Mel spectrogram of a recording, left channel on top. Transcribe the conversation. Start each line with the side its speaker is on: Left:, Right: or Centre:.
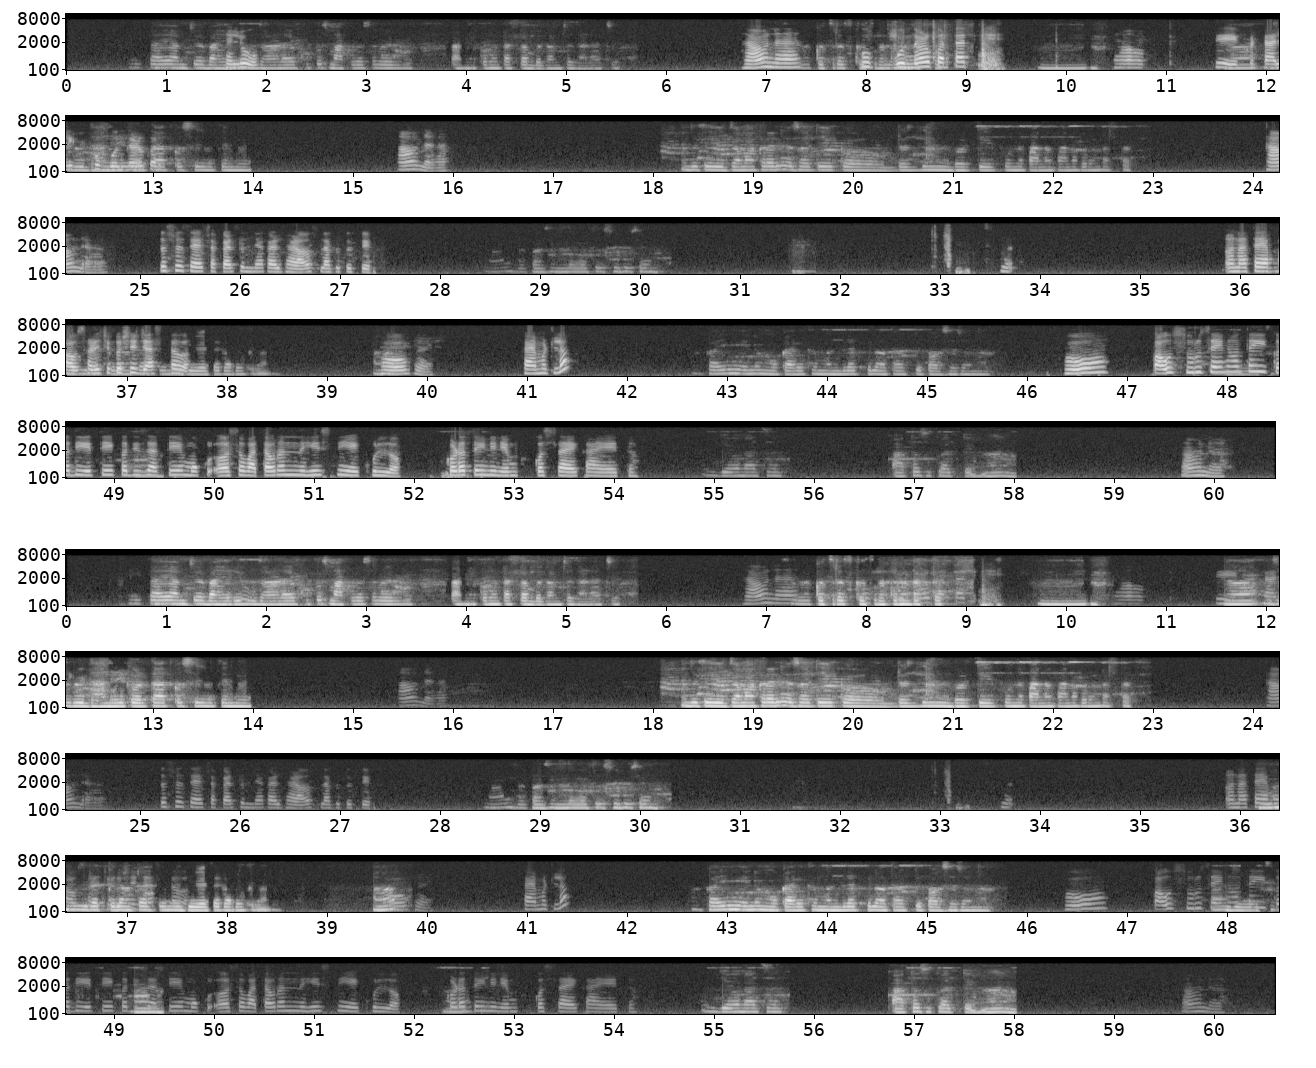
Right: हे, काय आमच्या बाहेर
Left: हॅलो
Right: झाडं आहे, खूपच माकड असतात पाणी करून टाकतात बदामच्या झाडाचे
Left: हाव ना
Right: सगळा कचराच
Left: खूप
Right: कचरा करून
Left: गोंधळ
Right: टाकतात,
Left: करतात ते
Right: हम्म..
Left: हो ते
Right: ह,
Left: एकट्टा
Right: असं
Left: आले
Right: काही
Left: की
Right: घान
Left: खूप गोंधळ
Right: ही करतात कस त्यां
Left: हाव ना <inaudible>
Right: म्हणजे ते जमा करायला त्यासाठी एक डस्टबिन भरती पूर्ण पानं पानं करून टाकतात
Left: हा ना तसच आहे सकाळ संध्याकाळ झाडावच लागतते
Right: नाही सकाळ संध्याकाळ ते सुरूच आहे
Left: <inaudible> आणि आता या
Right: मंदिरात
Left: पावसाळ्याचे
Right: केला
Left: कशी
Right: होता
Left: जास्त
Right: दिव्याचा कार्यक्रम. हा
Left: हो काय? काय म्हटलं?
Right: काय मेनू मग कार्यक्रम मंदरात? टी पावसाच आहे ना?
Left: हो पाऊस सुरूच ए ना
Right: जेवायच
Left: ओ ताई, कधी येते कधी
Right: हा
Left: जाते मोक असं वातावरणच हेच नाहीय खुललं.
Right: हा
Left: कळत आहे नाही नेमकं कस आहे काय आहेत?
Right: जेवणाच आता सुतते वाटते ना?
Left: हो ना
